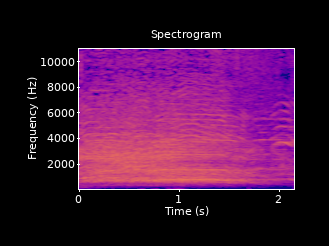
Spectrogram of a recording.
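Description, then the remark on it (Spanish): A large crowd shouts "Gloria a Dios" (glory to God) together in a loud, sustained burst of praise, many voices blending into a roaring cheer that holds steady and then begins to fade after about two seconds. “Tienen fuerza para gritar un fuerte gloria a Dios.”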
